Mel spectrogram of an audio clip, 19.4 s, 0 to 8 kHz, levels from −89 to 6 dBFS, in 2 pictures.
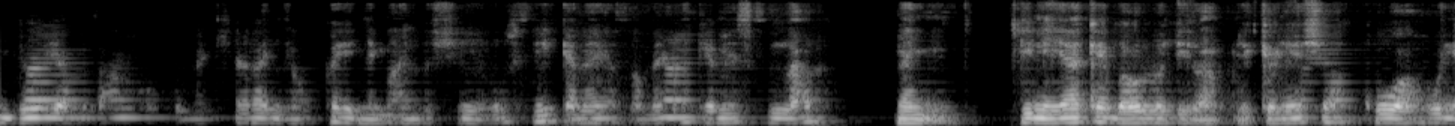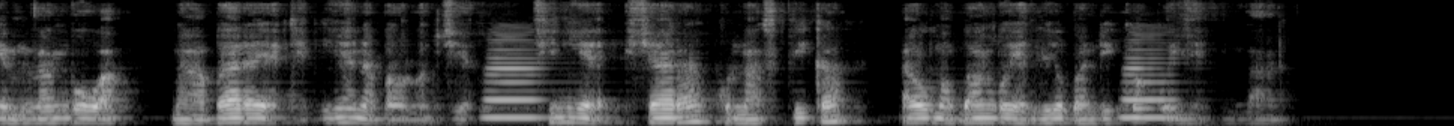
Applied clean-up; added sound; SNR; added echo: neural mask model DeepFilterNet 3.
